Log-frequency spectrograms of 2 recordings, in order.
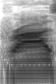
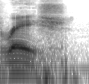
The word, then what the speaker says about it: Ra's: Dark Knight trilogy too they kept saying Ra's algol and it's race it's always been race and they mispronounced his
